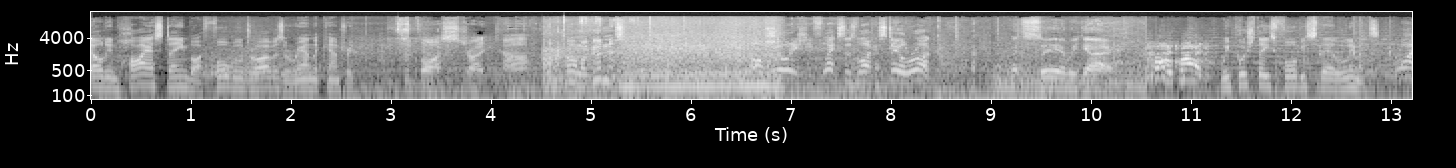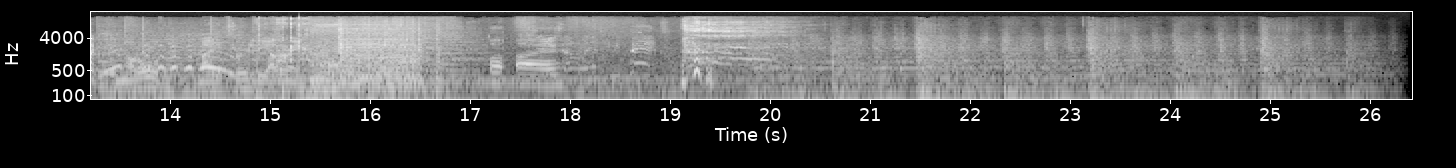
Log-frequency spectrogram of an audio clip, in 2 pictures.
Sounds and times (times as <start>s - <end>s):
Music: 0.0s - 26.4s.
